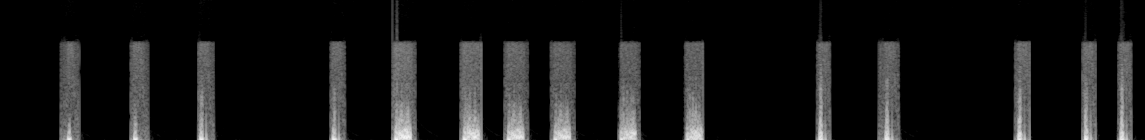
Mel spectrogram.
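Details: Korotkoff sounds heard during blood pressure measurement.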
